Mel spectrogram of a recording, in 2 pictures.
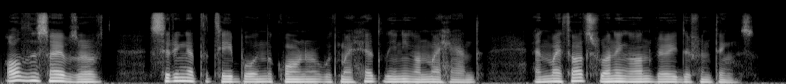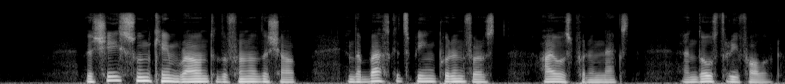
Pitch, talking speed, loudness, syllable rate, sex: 125 Hz, 200 wpm, -17 LUFS, 5.6 syllables/s, male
